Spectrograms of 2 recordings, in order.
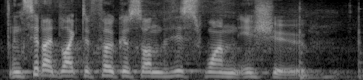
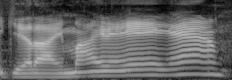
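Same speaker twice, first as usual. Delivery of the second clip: broad Australian G'day, louder; Australian accent; 3 semitones higher, 8 dB louder than usual. Retold or imitated. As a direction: drawl it like a true Aussie bloke. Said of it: "sound a little more British".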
